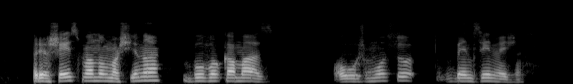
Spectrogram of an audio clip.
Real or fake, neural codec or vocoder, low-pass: fake; codec, 16 kHz in and 24 kHz out, 1.1 kbps, FireRedTTS-2 codec; 7.2 kHz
